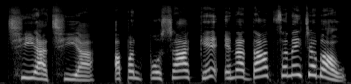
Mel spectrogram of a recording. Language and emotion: Maithili, disgusted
